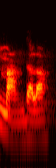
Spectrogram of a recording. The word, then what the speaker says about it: mandala: sicuramente sentito è il mandala Molti dicono mand in realtà l'accento è su Mandala Infatti c'era un Meme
